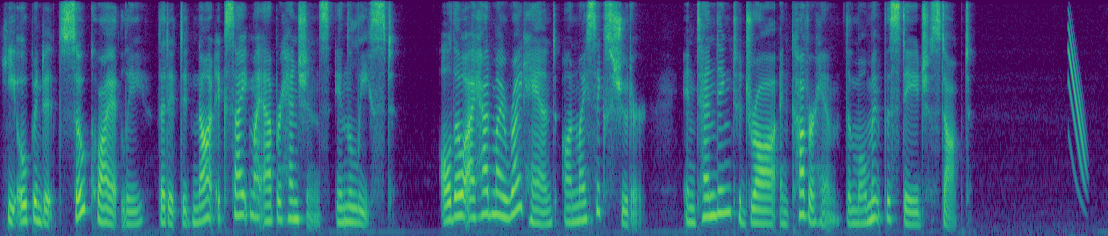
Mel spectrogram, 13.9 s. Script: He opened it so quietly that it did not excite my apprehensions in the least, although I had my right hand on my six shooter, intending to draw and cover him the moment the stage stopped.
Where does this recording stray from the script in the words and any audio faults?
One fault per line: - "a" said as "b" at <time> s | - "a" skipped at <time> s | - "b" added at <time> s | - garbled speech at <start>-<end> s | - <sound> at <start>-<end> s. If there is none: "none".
- chirp at 13.3-13.6 s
